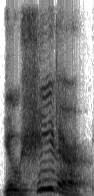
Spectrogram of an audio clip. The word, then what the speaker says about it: Yoshida: Now, of the three players I looked at, Yoshida, am I saying that right? – Yeah. – Yoshida is more in style than the other two, but he has more swing problems, in my opinion.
